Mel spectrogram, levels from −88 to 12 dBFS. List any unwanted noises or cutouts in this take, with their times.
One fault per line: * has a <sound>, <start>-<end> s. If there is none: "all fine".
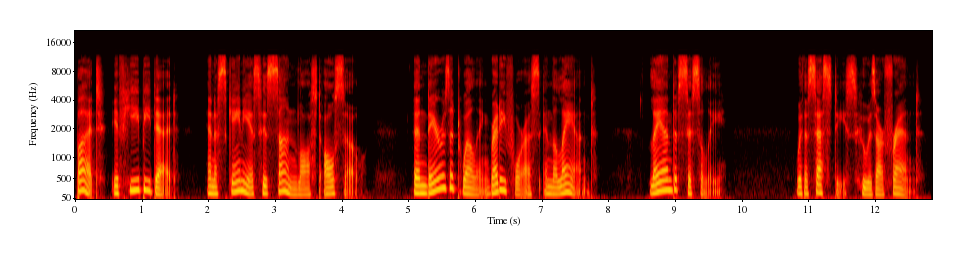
all fine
